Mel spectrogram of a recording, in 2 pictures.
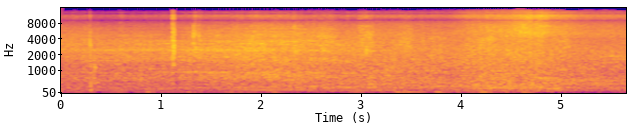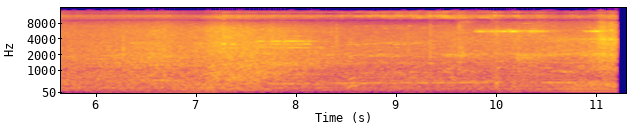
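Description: Steady rushing noise of road traffic and a moving vehicle, with a sharp click about a second in.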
